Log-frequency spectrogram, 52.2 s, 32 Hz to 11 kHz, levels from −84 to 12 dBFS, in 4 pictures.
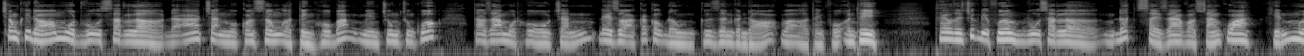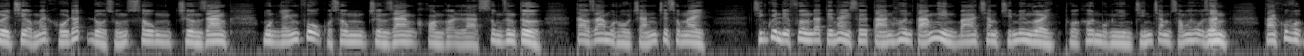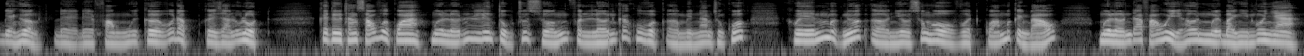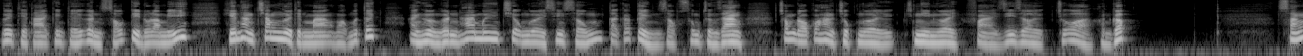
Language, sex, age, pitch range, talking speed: Vietnamese, male, 20-39, 135-170 Hz, 245 wpm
